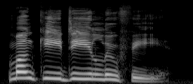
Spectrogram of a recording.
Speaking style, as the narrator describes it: the bear says in an oddly human tone, for a bear

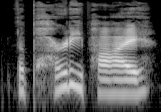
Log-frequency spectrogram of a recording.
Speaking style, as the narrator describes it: Clint breathed

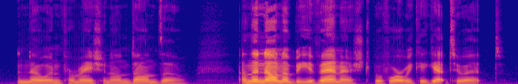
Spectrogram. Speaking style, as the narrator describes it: she says quietly

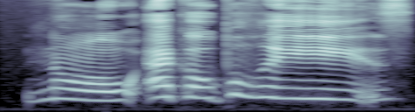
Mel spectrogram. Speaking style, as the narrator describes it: Fives whines

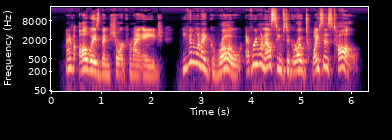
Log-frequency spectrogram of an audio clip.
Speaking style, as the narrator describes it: he grumbled

